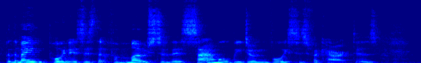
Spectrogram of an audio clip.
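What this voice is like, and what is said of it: Posh, somewhat camp English accent. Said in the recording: “I may sound very old and educated ... It's an accent ... apparently I'm getting posher and posher. Swinging between very, very posh and very, very camp”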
